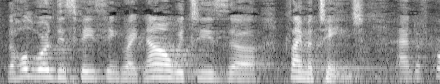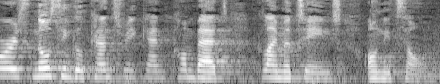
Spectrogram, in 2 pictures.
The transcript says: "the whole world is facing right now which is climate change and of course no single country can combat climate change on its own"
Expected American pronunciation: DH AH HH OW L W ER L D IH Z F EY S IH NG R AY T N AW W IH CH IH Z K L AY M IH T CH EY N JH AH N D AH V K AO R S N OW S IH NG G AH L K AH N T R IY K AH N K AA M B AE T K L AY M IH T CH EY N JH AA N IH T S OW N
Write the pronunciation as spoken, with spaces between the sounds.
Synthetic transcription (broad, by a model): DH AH HH OW L W ER L D IH Z F EY S IH NG R AY T N AW W IH CH IH Z K L AY M IH T CH EY N JH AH N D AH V K AO R S N OW S IH NG G AH L K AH N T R IY K AH N K AA M B AE T K L AY M IH T CH EY N JH AA N IH T S OW N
